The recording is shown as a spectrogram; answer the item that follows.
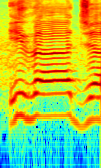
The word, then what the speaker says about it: جاء: اذا جاء نصر اللہ والفتح. دیکھیں یہاں پر ذال ہے اور جیم ہے، دونوں میں فرق کرنا ہے. ذال کو نرمی سے اور جیم کو تھوڑا سختی سے.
